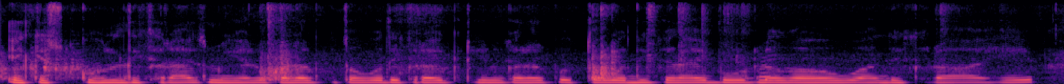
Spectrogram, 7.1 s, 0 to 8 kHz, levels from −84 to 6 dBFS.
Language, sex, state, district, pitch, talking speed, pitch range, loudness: Hindi, female, Chhattisgarh, Jashpur, 205 Hz, 220 wpm, 200-210 Hz, -31 LUFS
